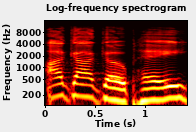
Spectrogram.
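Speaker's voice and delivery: slow, unhurried put-on southern accent with drawl. Retelling what Peck said before going to pay; imitating Peck's southern accent. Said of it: "he's got this, like, southern accent".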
